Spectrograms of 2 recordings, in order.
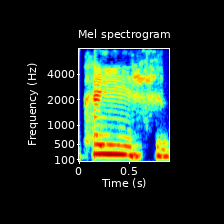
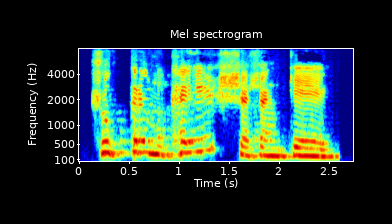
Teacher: Visarga is followed by Shakaraha. So Ish in between Mukhaish.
